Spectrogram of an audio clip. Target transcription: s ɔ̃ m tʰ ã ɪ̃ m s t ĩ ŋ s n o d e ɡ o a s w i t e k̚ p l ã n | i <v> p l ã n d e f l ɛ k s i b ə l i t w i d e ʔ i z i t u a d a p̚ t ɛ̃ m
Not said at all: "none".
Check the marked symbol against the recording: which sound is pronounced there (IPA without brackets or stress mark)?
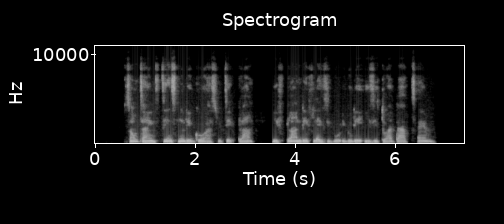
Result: f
